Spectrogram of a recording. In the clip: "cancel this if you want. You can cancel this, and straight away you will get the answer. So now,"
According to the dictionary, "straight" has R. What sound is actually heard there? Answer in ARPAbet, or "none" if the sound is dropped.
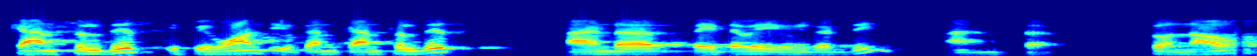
none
